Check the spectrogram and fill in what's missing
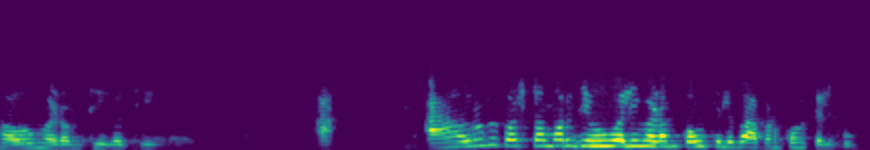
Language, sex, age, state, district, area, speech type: Odia, female, 45-60, Odisha, Sambalpur, rural, conversation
